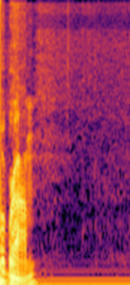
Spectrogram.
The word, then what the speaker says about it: Abram: Abram from Genesis 12 two- syllable word both of these syllables are closed AB Bram and the accent is on the second syllable but now let's take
